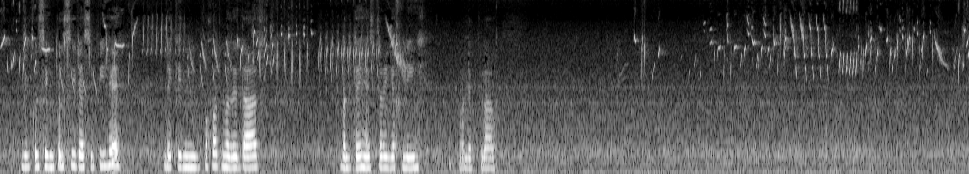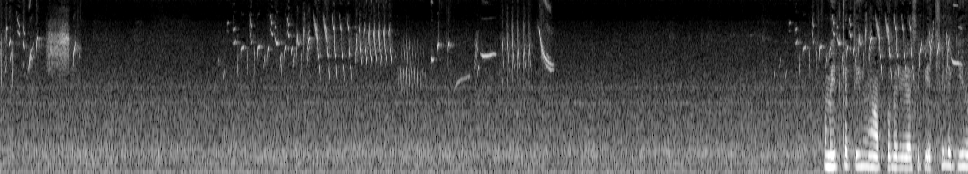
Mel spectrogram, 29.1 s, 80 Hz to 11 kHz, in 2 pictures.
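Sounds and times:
small bird chirping and trilling: 0.0 - 6.3, 9.2 - 15.8, 17.8 - 22.9, 26.1 - 29.0
steady low hum: 0.0 - 29.0.

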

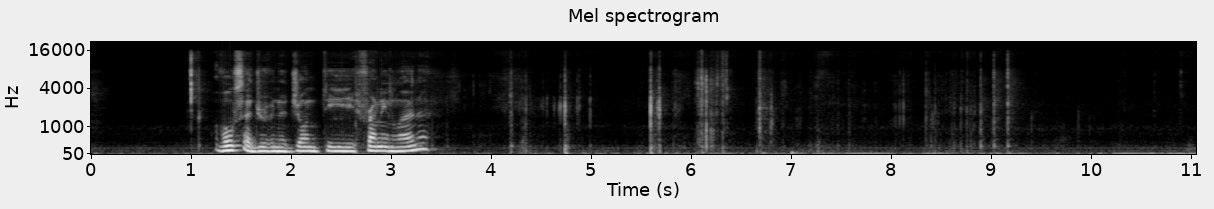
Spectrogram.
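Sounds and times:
glossy pages rustling: 2.9 - 11.0.

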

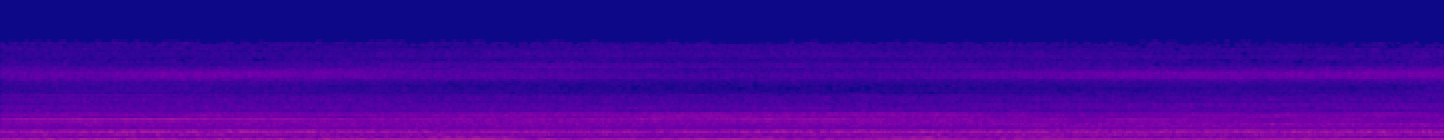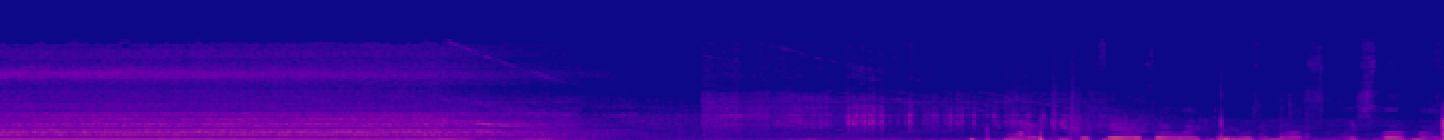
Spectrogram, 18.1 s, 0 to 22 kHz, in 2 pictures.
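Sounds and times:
electric polisher running: 0.0 - 13.7.

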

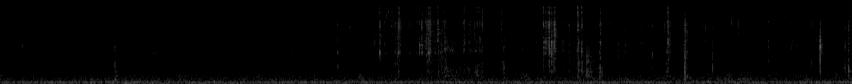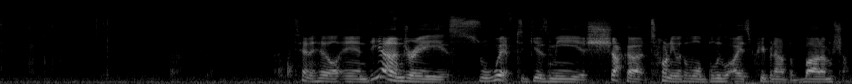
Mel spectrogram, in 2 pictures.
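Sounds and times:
card pack wrapper tearing: 2.5 - 9.7.

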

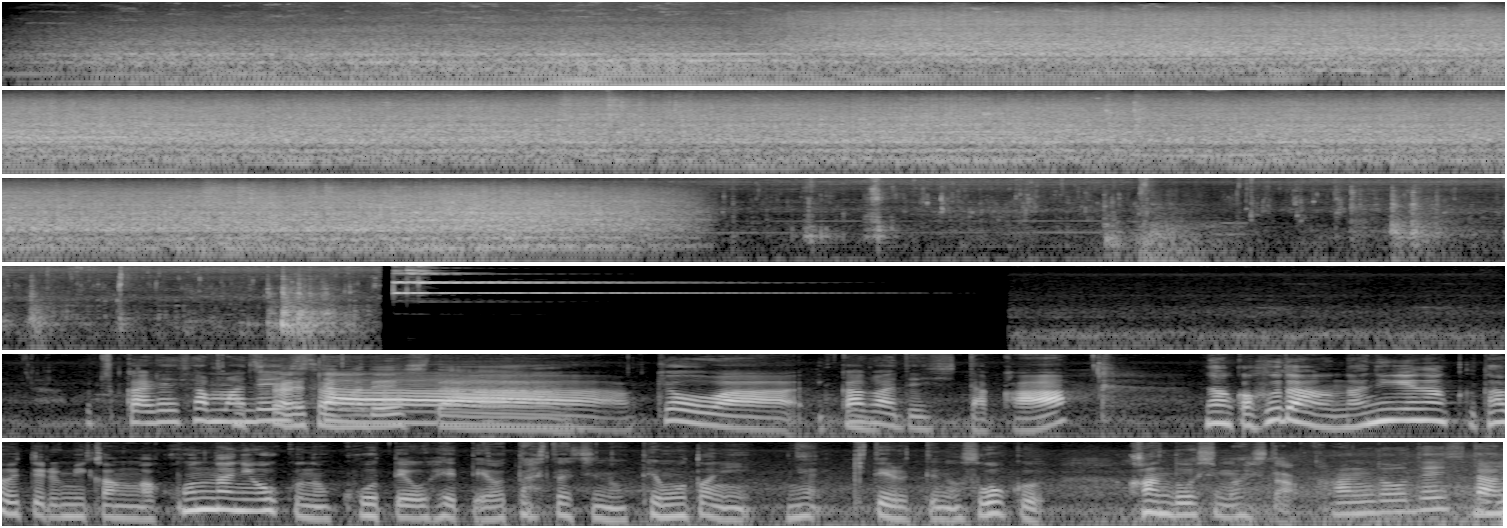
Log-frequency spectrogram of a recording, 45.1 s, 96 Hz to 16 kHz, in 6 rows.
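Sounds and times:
forklift engine running: 1.0 - 18.6
bright chime: 24.5 - 26.7.

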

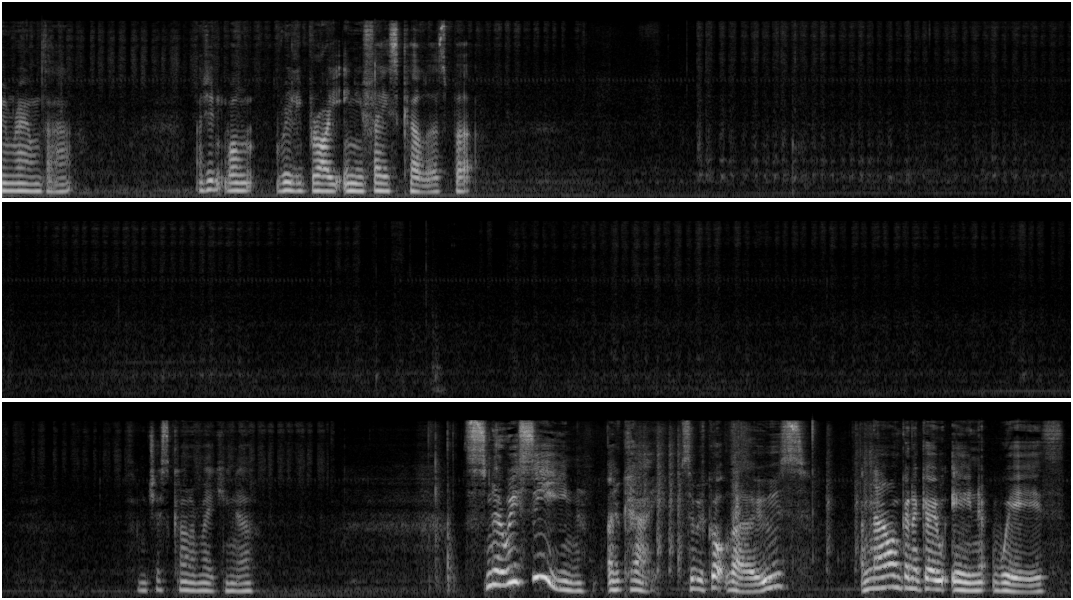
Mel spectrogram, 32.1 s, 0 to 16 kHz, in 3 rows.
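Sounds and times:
pencil scratching on paper: 0.0 - 5.9, 7.0 - 14.8, 15.5 - 24.7.

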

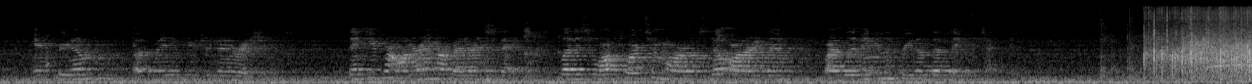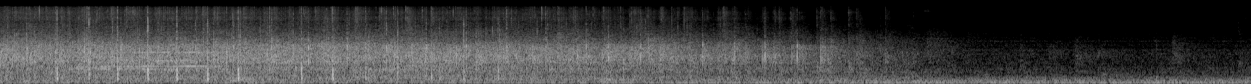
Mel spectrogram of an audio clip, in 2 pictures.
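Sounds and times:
audience applauding: 11.2 - 22.1.

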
